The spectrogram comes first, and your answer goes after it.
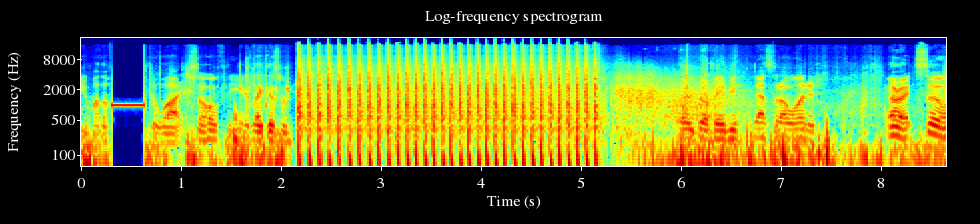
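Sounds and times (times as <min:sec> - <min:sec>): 
speech: 0:00.8 - 0:02.4, 0:06.0 - 0:08.6
rifle fitted with a bump stock firing rapidly: 0:02.2 - 0:05.6.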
